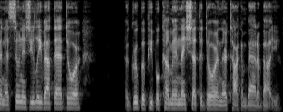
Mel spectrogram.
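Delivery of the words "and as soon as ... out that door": ordinary delivery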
